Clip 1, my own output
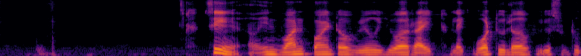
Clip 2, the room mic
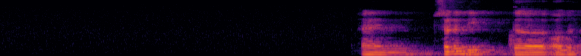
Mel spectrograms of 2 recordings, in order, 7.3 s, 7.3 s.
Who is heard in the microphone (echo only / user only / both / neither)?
user only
